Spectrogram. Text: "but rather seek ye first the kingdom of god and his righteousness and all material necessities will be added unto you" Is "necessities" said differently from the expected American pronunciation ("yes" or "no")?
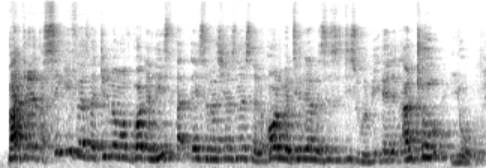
yes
